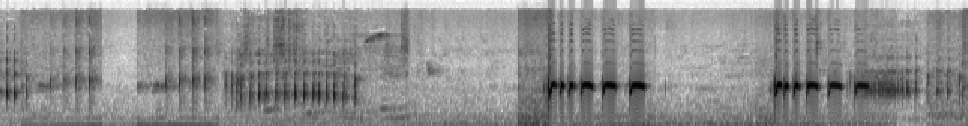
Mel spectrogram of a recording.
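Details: A local female zebra dove calls to a male, other doves answering, for luring birds: faint rapid note runs early on, then two loud short bursts of five clipped whistled notes, with a knock between.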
